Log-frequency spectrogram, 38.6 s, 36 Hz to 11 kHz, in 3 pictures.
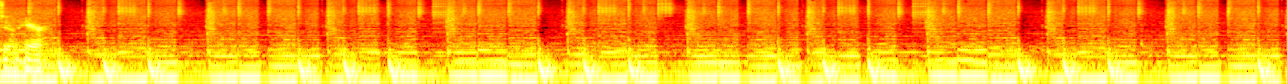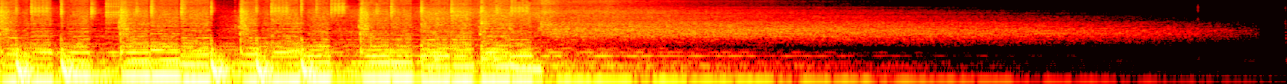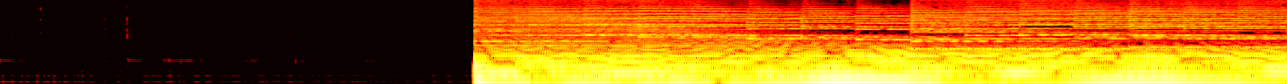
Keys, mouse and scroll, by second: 0.4 q, 3.5 q, 8.7-12.2 drag, 9.8 KP_0, 9.9 KP_0, 12.8-16.5 drag, 14.4 Right, 14.7 Right, 14.9 Right, 19.0-20.0 drag, 25.1 click, 25.6 Tab, 26.7 alt+z, 27.3 middle click, 28.0 middle click, 29.3-30.3 middle drag, 31.0 middle click, 31.5 Tab, 32.7 middle click, 33.2 shift+middle click, 37.1 shift+middle click, 37.7 middle click, 38.3 click.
